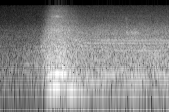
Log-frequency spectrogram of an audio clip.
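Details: DJI Mavic Air with Master Airscrew low-noise propellers, outdoors on lift-off: whoosh then steady even motor hum with no wavering or rattle; props sound healthy, seemingly slightly lower rpm than stock.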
